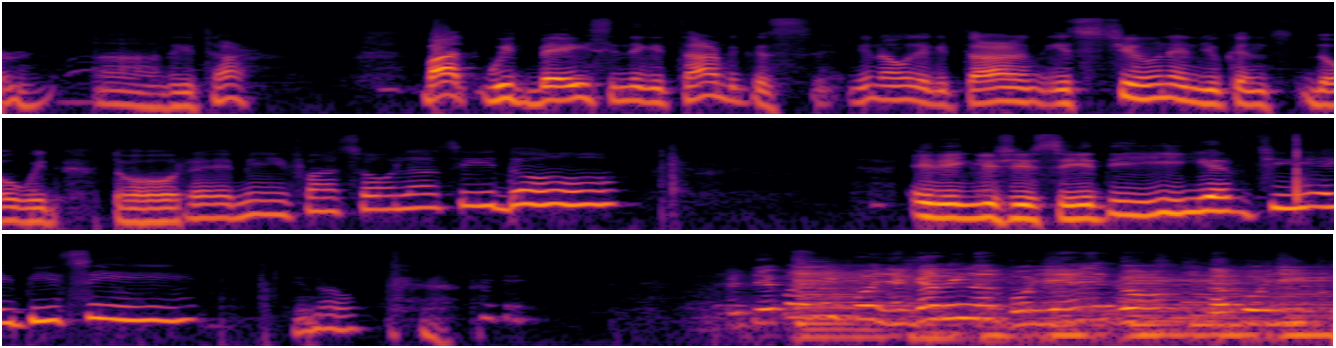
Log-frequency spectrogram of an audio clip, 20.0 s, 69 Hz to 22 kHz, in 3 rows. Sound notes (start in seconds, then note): 15.2 laughing; 16.9 lively Spanish music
